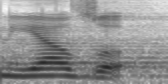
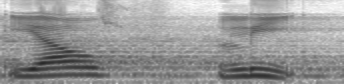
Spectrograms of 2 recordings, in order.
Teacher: cara bacanya zo ini dialirkan saja, tidak boleh dibaca pantul. Jangan yalzu keluar bunyi zo, ya, tapi dibacanya yalli, ya.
